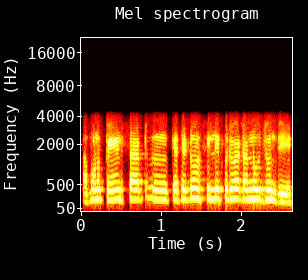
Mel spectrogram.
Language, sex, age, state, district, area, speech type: Odia, male, 18-30, Odisha, Nayagarh, rural, conversation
